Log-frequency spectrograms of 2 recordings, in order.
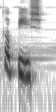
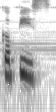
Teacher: संस्कृत मधला जो तालव्य श आहे शहामृगाचा तो अवधीमध्ये दंत्य स झाला आहे म्हणजे शचा स झाला आहे तिहू लोक म्हणजे तिन्ही लोक त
